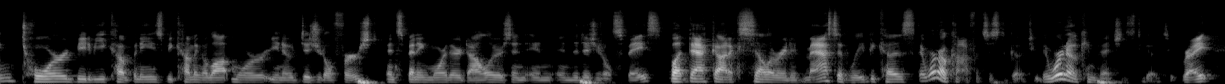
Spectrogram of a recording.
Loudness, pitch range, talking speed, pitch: -28 LUFS, 100-120 Hz, 215 wpm, 110 Hz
